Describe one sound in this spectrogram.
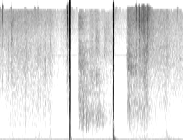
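A shotgun fires two loud shots in quick succession.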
